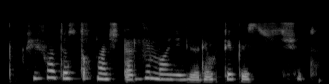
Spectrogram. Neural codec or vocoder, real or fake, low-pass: codec, 16 kHz, 2 kbps, X-Codec, HuBERT features, trained on balanced general audio; fake; 7.2 kHz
